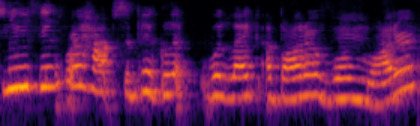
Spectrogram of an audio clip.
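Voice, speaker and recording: A woman performs a put-on character voice at a high pitch with lively intonation. She moves at a moderate pace. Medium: read story. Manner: gentle, eager.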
